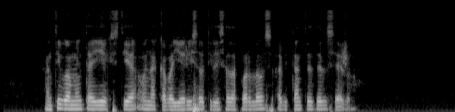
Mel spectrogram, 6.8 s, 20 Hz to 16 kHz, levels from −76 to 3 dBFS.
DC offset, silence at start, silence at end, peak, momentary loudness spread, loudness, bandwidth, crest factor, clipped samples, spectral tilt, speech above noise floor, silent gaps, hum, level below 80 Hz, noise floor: under 0.1%; 0.65 s; 1.5 s; -8 dBFS; 8 LU; -24 LUFS; 11.5 kHz; 18 dB; under 0.1%; -7.5 dB/octave; 39 dB; none; 50 Hz at -50 dBFS; -42 dBFS; -63 dBFS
